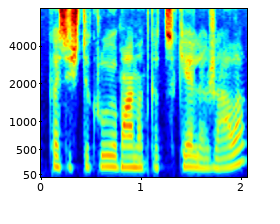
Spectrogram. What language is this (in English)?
Lithuanian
